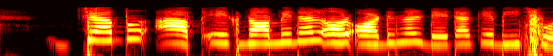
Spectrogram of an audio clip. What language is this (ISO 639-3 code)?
hin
